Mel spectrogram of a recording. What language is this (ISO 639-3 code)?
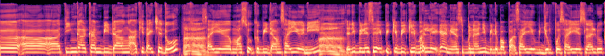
msa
